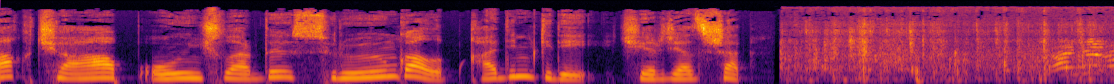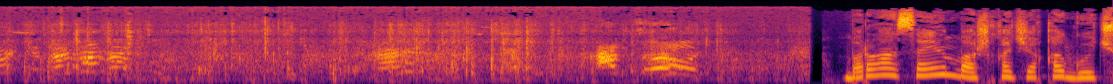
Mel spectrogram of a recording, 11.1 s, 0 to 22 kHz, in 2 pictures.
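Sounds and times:
speech: 0.0 - 4.3, 9.8 - 11.1
horses' hooves pounding during a mounted goat-carcass game: 3.9 - 9.7.

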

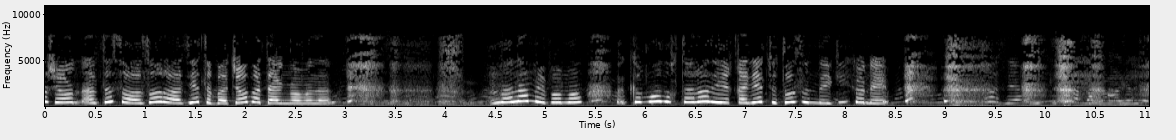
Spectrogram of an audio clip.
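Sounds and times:
speech: 0.0 - 3.8, 4.4 - 11.0
laughter: 3.0 - 4.8, 8.6 - 11.0
person crying and whimpering: 8.6 - 11.0.

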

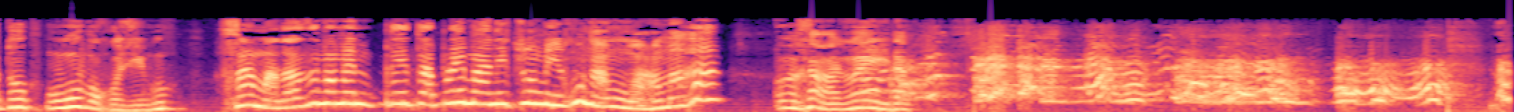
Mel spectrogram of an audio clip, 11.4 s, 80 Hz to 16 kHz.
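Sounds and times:
speech: 0.0 - 7.5
dogs howling in a loud wavering chorus: 6.7 - 11.3.

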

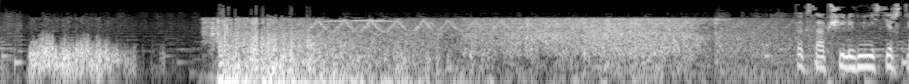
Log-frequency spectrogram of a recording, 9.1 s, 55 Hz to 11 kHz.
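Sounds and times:
sustained roaring rumble: 2.0 - 7.7
powerful aerial bomb explosion: 2.0 - 7.8
car alarm wailing: 2.7 - 8.6
speech: 8.0 - 9.0.

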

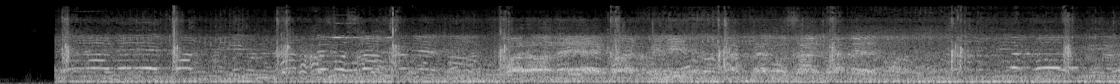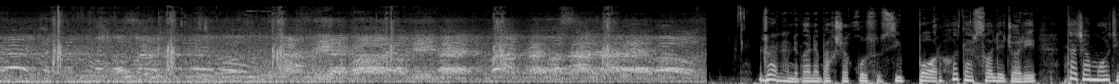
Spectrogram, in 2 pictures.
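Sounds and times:
sharp claps or bangs: 0.6 - 4.2, 4.9 - 18.0
protesting bus drivers chanting a slogan in Tehran: 0.6 - 18.3
steady clamor: 0.6 - 18.3
speech: 18.8 - 22.3.

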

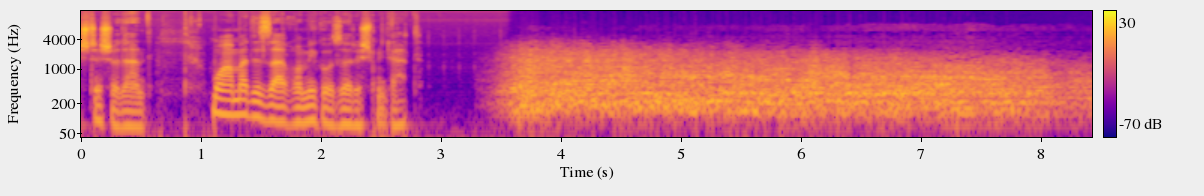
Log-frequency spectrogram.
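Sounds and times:
speech: 0.0 - 3.5
loud deep continuous roar and rumble: 3.4 - 8.4
massive explosion: 3.4 - 8.4.

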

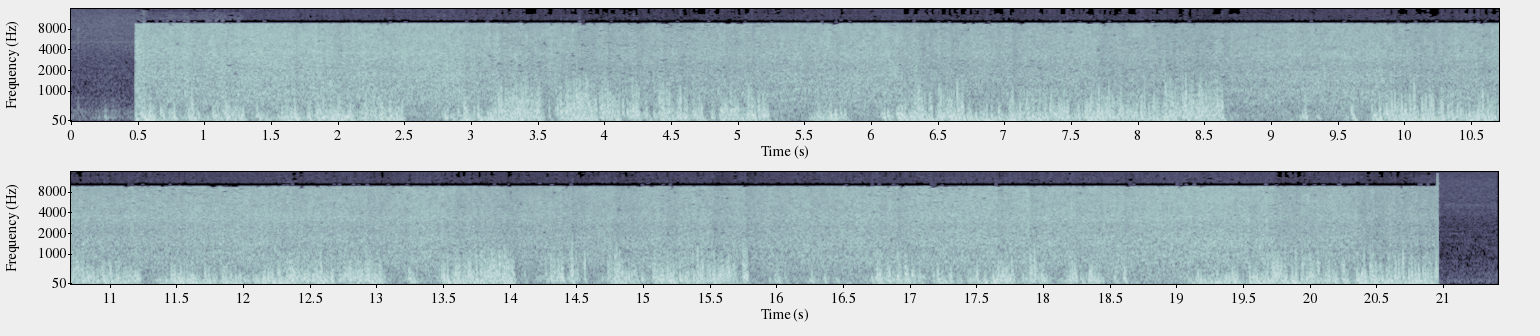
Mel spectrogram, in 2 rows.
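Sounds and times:
floodwater rushing over a road in northern Sistan: 0.5 - 21.0
wind buffeting the microphone: 0.5 - 21.0.

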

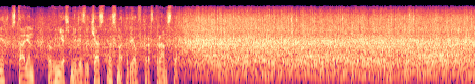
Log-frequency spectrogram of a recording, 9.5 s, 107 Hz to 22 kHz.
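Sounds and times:
speech: 0.0 - 3.9
thunderous standing ovation from a large audience in a palace hall: 0.0 - 9.4.

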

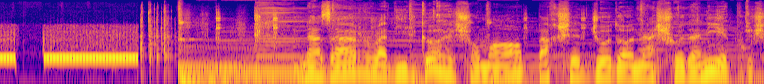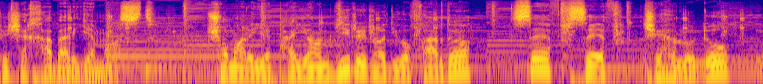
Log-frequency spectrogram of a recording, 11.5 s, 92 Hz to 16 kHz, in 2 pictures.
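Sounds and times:
telephone dial tone: 0.0 - 1.3
speech: 2.3 - 11.4.

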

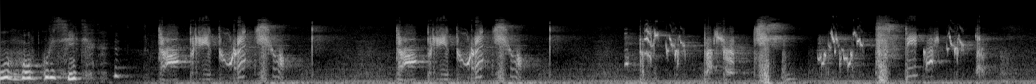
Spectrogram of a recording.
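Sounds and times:
steady low hum: 0.0 - 10.3
speech: 0.2 - 1.0, 1.6 - 3.0, 4.0 - 5.4, 6.4 - 9.9
small pet bird chirping and squawking in its cage: 1.6 - 3.0, 4.0 - 5.4, 6.2 - 10.2.

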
